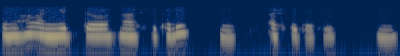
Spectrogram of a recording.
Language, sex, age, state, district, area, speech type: Sanskrit, female, 18-30, Karnataka, Dharwad, urban, conversation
